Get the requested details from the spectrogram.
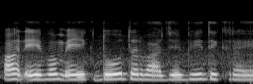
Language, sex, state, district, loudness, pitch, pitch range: Hindi, female, Chandigarh, Chandigarh, -14 LUFS, 230 Hz, 220-235 Hz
